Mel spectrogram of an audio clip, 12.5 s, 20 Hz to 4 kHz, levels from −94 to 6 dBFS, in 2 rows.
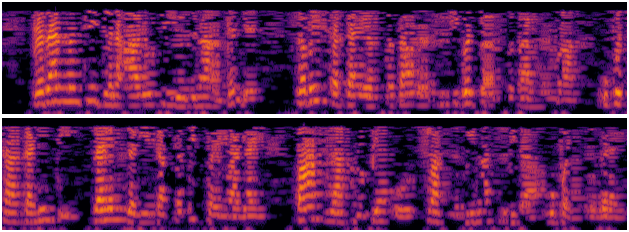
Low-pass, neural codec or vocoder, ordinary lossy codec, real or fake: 3.6 kHz; none; none; real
